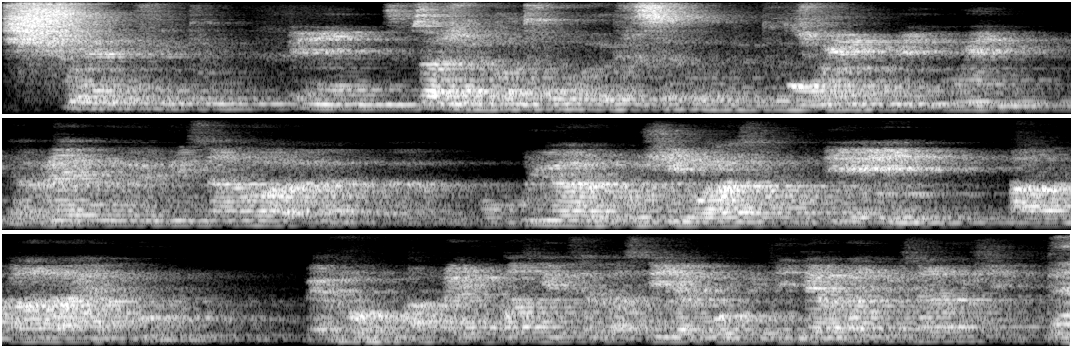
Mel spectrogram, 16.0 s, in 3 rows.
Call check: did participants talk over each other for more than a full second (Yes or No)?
No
